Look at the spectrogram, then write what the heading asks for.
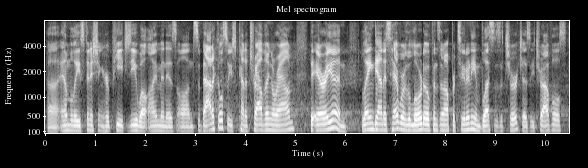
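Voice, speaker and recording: A man's voice: medium pitch, fairly even intonation, a little fast, hardly any pauses, a bit bright. Male pastor, mid-range voice, conversational, hesitant intro, long church echo. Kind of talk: casual introduction. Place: church sanctuary.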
